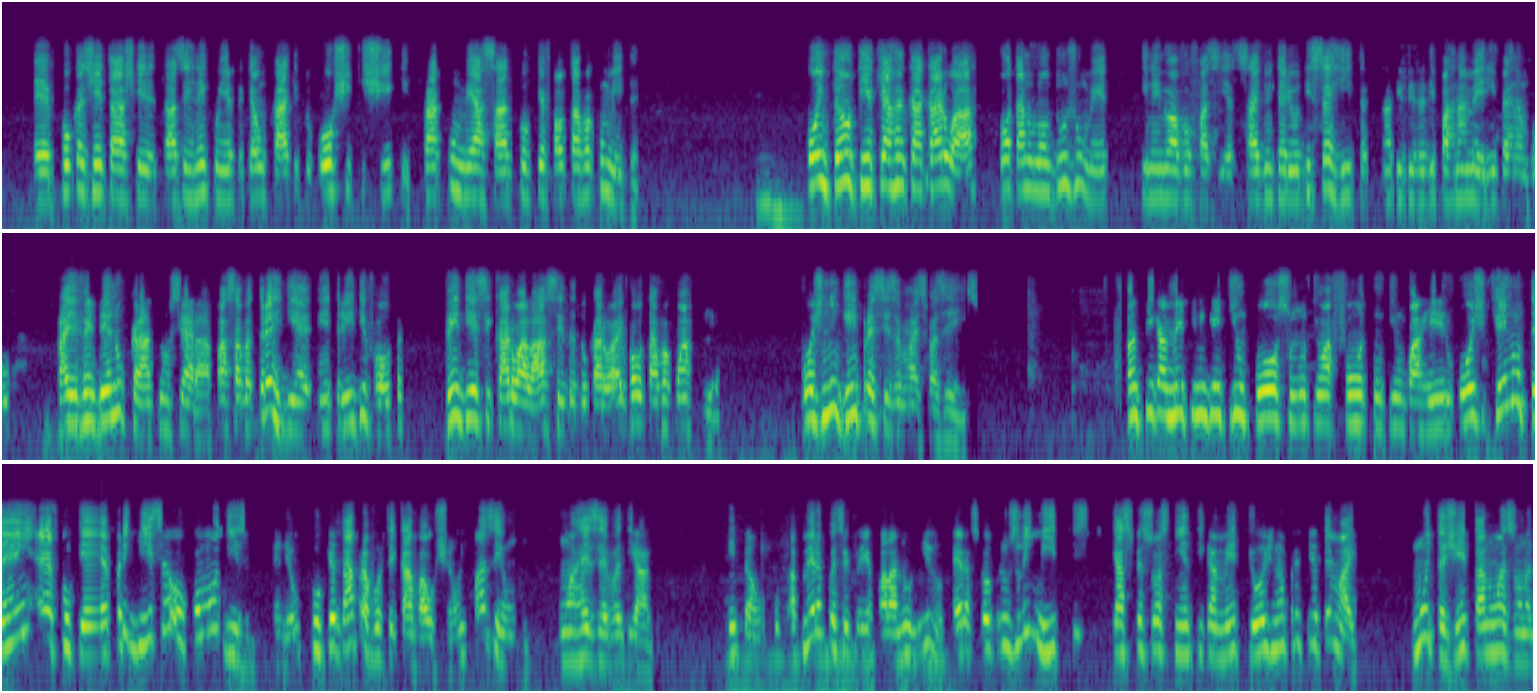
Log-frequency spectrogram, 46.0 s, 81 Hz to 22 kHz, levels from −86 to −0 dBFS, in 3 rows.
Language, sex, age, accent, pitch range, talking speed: Portuguese, male, 20-39, Brazilian, 175-240 Hz, 195 wpm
